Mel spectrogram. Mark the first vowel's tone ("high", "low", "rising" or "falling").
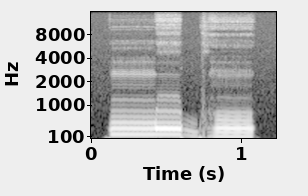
high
